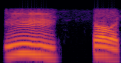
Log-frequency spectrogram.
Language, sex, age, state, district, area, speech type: Bengali, male, 18-30, West Bengal, Uttar Dinajpur, rural, conversation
